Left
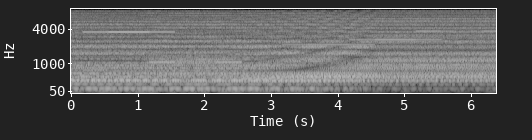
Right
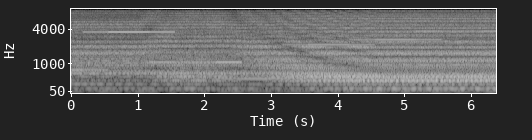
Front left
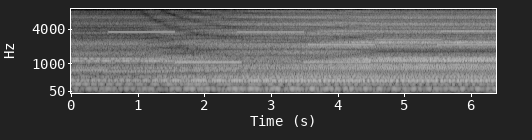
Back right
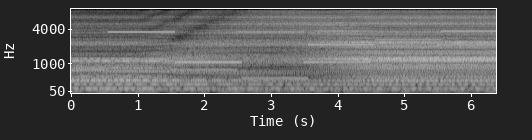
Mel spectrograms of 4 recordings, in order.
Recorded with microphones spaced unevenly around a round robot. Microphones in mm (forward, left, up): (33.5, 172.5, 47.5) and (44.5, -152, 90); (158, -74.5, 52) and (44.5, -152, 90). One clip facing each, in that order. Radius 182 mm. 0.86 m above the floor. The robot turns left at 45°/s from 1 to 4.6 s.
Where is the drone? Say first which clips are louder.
Left 8 dB, back right 2 dB; 135° left; by 6.4 s 25° right.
